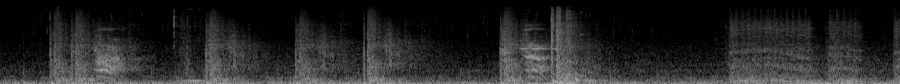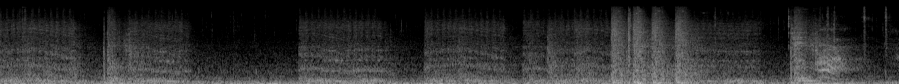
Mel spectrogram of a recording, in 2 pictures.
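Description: Gunfire in the Aliens Colonial Marines video game, repeated sharp bursts and thuds spread irregularly across the clip, with loud clustered volleys over continuous game noise.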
